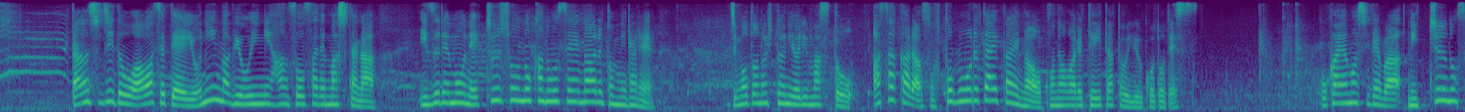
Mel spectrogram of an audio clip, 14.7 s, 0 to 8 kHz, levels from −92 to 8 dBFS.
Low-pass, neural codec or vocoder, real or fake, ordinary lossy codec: 7.2 kHz; codec, 16 kHz, 2 kbps, X-Codec, HuBERT features, trained on general audio; fake; none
